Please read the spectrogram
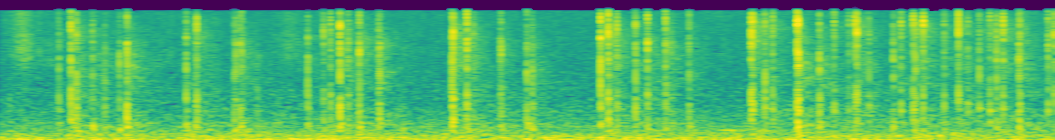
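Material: Plastic.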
